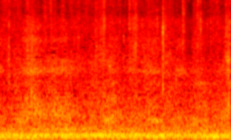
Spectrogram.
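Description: Footsteps on wet field grass, soft irregular treads over a low steady hum.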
